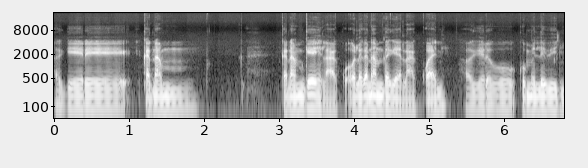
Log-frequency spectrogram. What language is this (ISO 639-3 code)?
kln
